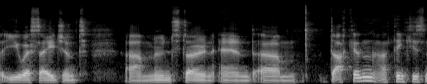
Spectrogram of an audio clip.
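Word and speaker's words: Daken: I know we've been pronouncing him Dacan or Dhakan. Um but I think it might actually be Duckan. I was sort of trying to do a bit of research. I'm probably butchering the pronunciation anyway, but I think it's supposed to be darken or something like that. Um anyway, let's have a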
